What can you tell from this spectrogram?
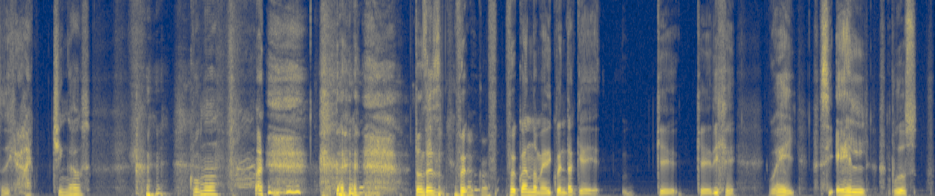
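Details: Adult male Mexican singer with stuttering present since early childhood; he cannot recall speaking without getting stuck and reports not stuttering when singing.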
